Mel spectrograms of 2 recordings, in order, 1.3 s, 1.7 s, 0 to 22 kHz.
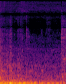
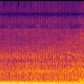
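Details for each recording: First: Mahindra Bolero pickup with check light blinking at key-on: starter churns unevenly with no catch; crank no start, fixed by disconnecting the wire for 10 seconds and reconnecting. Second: Mahindra Bolero pickup diesel that would not start while the check light blinked, started after disconnecting the battery for 10–20 seconds: settles into an even low idle rumble with no misfire or knock.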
